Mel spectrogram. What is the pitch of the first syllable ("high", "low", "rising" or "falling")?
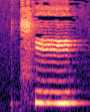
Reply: high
